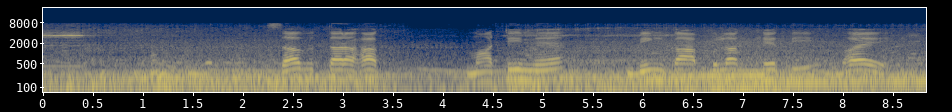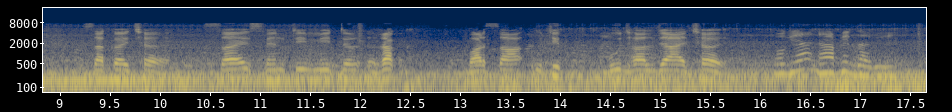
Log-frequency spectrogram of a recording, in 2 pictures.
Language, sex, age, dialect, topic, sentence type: Maithili, male, 36-40, Bajjika, agriculture, statement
